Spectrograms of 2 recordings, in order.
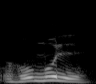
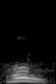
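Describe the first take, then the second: First: The word ends with an added u vowel. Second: The word ends on a bare consonant. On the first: Another word follows immediately. "lorsqu'il y a un autre mot qui suit, on dit humul" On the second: Nothing follows and the reader stops here. "lorsqu'on s'arrête, on s'arrête toujours sur un soukoun"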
